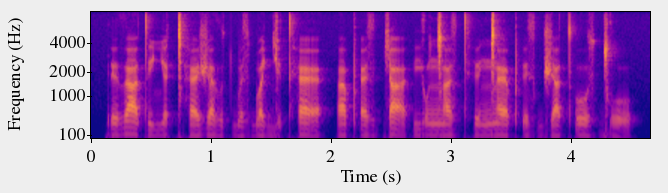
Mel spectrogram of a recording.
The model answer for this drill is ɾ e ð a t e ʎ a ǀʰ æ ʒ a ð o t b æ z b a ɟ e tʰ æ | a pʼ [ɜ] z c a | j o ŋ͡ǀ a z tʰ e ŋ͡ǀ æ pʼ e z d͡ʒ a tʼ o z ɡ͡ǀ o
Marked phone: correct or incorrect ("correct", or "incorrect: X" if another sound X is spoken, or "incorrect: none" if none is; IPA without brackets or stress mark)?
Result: incorrect: æ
